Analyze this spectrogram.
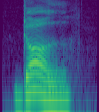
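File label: "doll", English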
